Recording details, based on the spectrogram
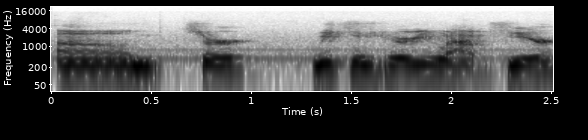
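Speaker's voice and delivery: normal talking voice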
